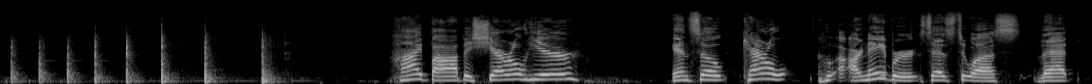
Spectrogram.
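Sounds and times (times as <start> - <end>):
neighbor knocking on a wooden door: 0.0 - 2.8
speech: 4.0 - 5.9, 6.7 - 10.8.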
